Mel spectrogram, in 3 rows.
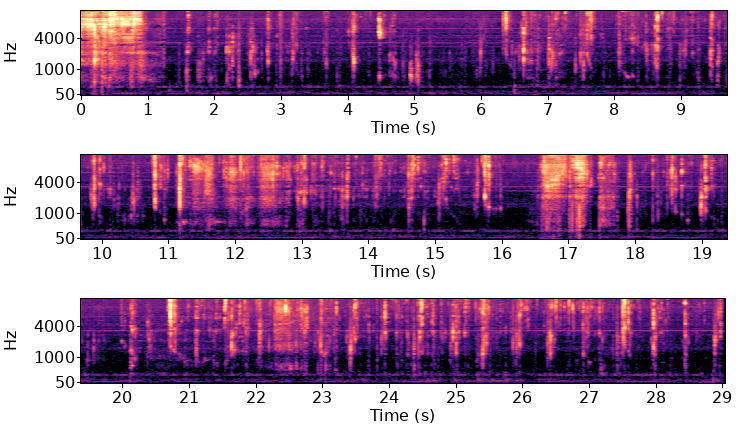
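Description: Close-up chewing and wet mouth sounds of someone eating saucy tteokbokki rice cakes, with many small clicks throughout and two louder eating sounds, one right at the start and one about 17 seconds in.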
